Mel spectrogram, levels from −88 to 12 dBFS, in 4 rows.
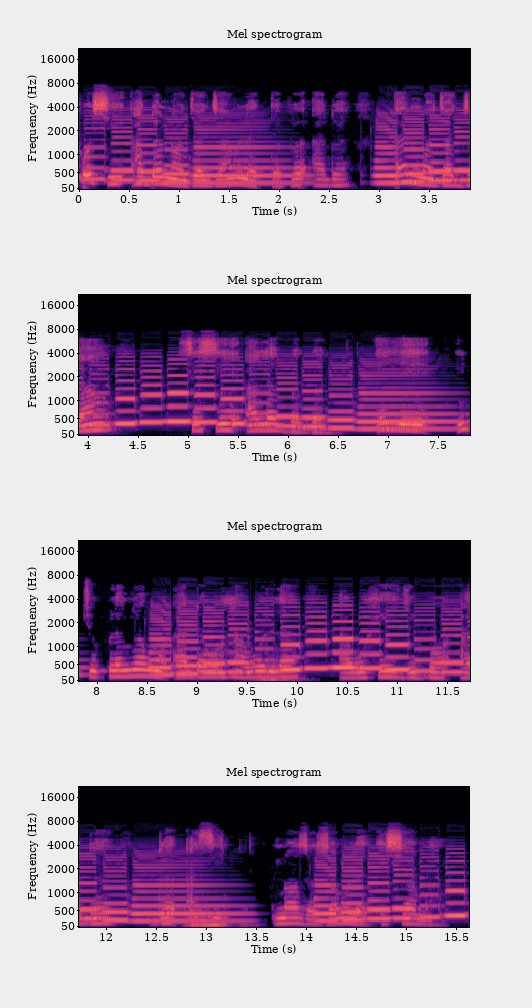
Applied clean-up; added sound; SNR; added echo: none; Wind instrument, woodwind instrument; -1 dB; none.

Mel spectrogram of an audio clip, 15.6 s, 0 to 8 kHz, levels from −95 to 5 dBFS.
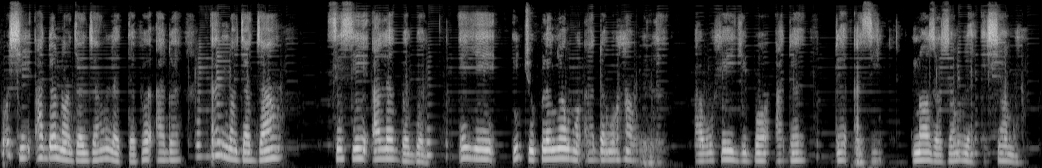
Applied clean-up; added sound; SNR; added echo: neural mask model DeepFilterNet 3.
